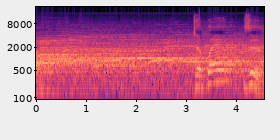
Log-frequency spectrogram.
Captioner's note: audience cheering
